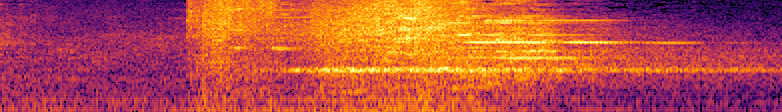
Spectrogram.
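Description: A loud whoosh rushes past.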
